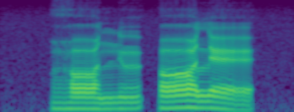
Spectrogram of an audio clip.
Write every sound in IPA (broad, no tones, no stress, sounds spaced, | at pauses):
ɦ ɑ n œ̃ | ɑ l æ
